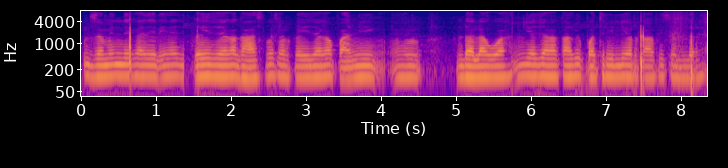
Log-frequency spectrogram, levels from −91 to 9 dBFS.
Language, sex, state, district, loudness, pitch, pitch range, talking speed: Hindi, male, Chhattisgarh, Bilaspur, -24 LUFS, 130 Hz, 125-135 Hz, 165 wpm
